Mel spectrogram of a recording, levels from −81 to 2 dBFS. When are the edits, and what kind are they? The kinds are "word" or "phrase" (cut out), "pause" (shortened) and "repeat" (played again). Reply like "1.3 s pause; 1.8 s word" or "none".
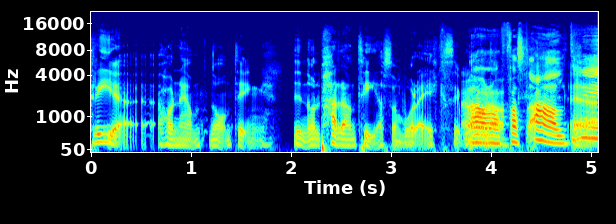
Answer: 1.9 s word; 2.3 s word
